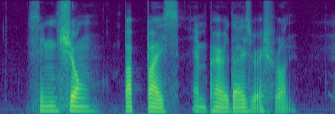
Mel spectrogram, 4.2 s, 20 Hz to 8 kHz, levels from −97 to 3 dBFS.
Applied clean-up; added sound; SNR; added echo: none; none; none; none.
